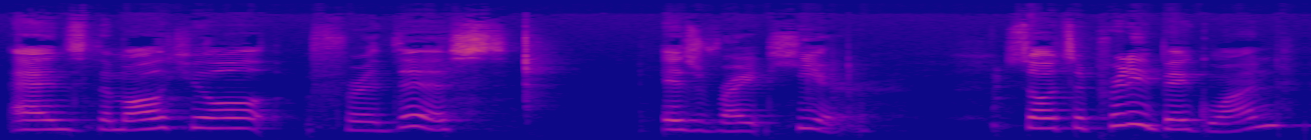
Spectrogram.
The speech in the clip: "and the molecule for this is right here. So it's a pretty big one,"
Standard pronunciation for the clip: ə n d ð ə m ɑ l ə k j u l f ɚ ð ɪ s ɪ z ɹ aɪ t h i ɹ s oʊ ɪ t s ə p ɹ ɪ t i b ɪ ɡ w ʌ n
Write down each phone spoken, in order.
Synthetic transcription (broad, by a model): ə n ð ə m ɑ l ə k j u l f ɚ ð ɪ s ɪ z ɹ aɪ t h i ɹ s oʊ ɪ t s ə p ɹ ɪ t i b ɪ ɡ w ʌ n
